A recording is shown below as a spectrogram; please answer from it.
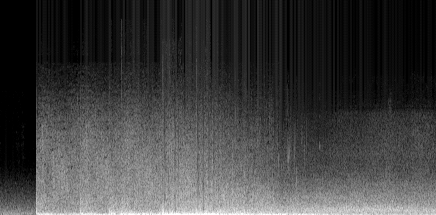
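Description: Naval gunfire from the battleship King George V in the game Atlantic Fleet: a sudden loud boom opens the salvo, then a long, heavy roar rumbles on and slowly fades with no talk.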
